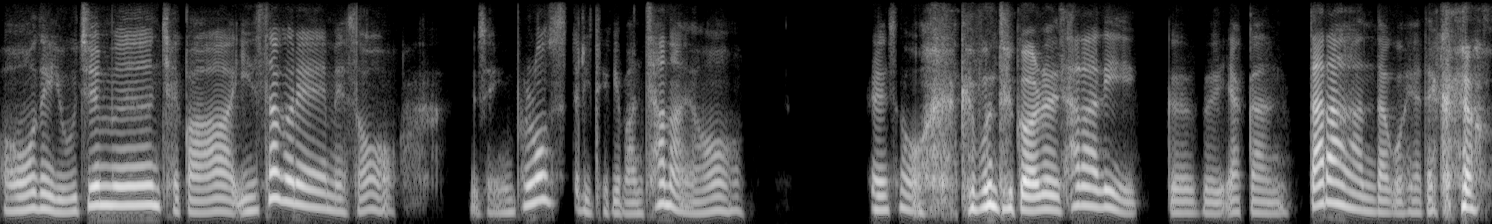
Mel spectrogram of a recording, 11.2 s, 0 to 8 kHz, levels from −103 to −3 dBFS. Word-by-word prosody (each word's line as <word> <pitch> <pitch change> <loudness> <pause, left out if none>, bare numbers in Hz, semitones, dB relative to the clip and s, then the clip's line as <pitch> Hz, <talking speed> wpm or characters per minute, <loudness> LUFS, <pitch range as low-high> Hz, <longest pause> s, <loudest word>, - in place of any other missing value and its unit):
어 185 +3 -1
네. 195 -4 -1
요즘은 255 +8 +3
제가 165 -3 -5
인스타그램에서 200 - -1 0.6
요새 - - -16
인플루언서들이 255 - -2
되게 155 0 -13
많잖아요. 175 - -5 0.9
그래서 190 -1 -3 0.3
그분들 215 0 +5
거를 195 0 +6
차라리 225 - -1 0.2
그 155 -1 -8
왜 150 -1 -8
약간 160 -3 -9
따라한다고 210 - +2
해야 160 -1 -10
될까요? 215 +7 +3
190 Hz, 290 characters per minute, -24 LUFS, 165-245 Hz, 0.9 s, 거를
